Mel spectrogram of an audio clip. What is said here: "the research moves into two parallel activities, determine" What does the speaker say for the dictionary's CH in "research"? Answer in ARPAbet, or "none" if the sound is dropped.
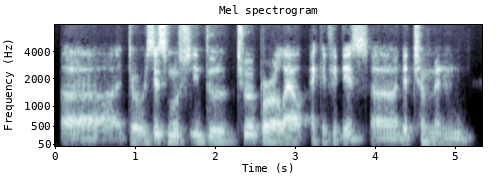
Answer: S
